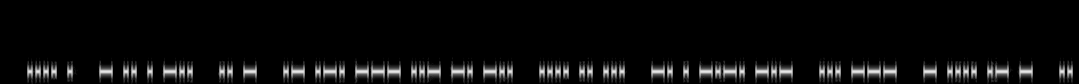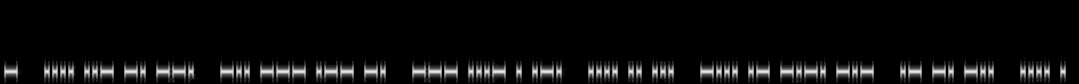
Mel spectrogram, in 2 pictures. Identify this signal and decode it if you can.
Morse code, heard as a keyed tone, about 30 wpm, 600 Hz. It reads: HE TIED IT AROUND HIS NECK SO THAT IT HUNG DOWN OVER HIS BACK AND HE
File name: the old man and the sea / the old man and the sea 1 30wpm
